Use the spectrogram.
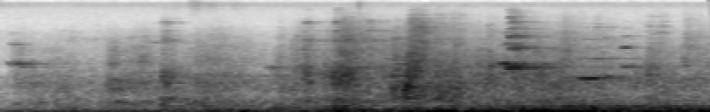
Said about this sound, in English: You can tell it's a depot because it sounds like this. You can hear the trains around you, and as you enter or leave a depot, you are told.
